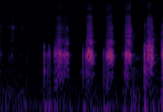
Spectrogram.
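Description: Emery board sanding the edge of paper glued onto a wooden ornament: about five short strokes, starting about half a second in, wearing the excess paper away to leave a clean edge.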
